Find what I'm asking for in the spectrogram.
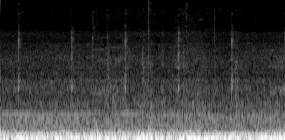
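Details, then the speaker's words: Car under full throttle up a hill, foot to the floor but barely moving and losing power intermittently; heavy engine drone with sharp stutters roughly twice a second, a one-cylinder misfire from a failed ignition coil pack. "I'm coming up a hill and come on I mean I am balls out like foot to the floor balls out and it's just not going anywhere"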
